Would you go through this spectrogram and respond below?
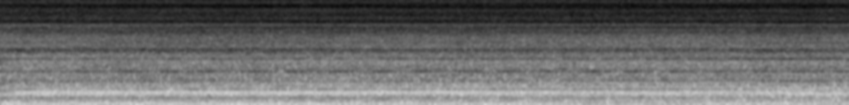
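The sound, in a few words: hot air welding gun welding vinyl sheet flooring seam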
